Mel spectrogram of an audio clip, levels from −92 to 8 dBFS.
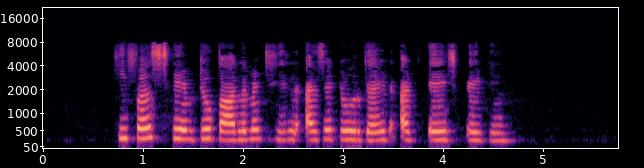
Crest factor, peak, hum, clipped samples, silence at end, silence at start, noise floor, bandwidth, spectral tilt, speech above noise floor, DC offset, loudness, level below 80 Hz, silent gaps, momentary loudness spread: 16 dB; -2 dBFS; none; under 0.1%; 1.1 s; 0.75 s; -80 dBFS; 8.2 kHz; -3 dB/octave; 64 dB; under 0.1%; -17 LUFS; -64 dBFS; none; 11 LU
